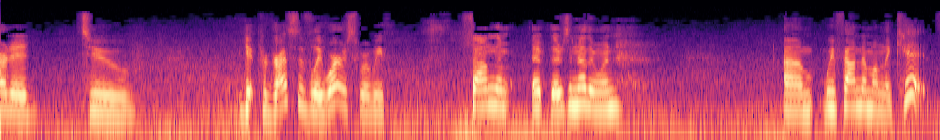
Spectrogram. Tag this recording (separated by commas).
Speech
